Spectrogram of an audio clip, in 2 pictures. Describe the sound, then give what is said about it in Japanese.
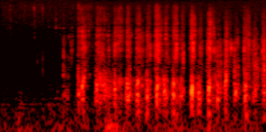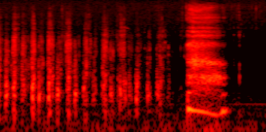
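Semen bubbling and foaming in a mouth as it is swished, a rapid, steady patter of wet little pops and swishes for several seconds, ending with a brief voiced hum. “聞こえる？泡立ってる。”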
